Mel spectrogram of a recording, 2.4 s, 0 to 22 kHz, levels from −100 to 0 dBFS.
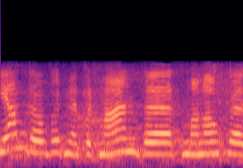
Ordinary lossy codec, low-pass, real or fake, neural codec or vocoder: AAC, 24 kbps; 5.4 kHz; fake; codec, 44.1 kHz, 2.6 kbps, SNAC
